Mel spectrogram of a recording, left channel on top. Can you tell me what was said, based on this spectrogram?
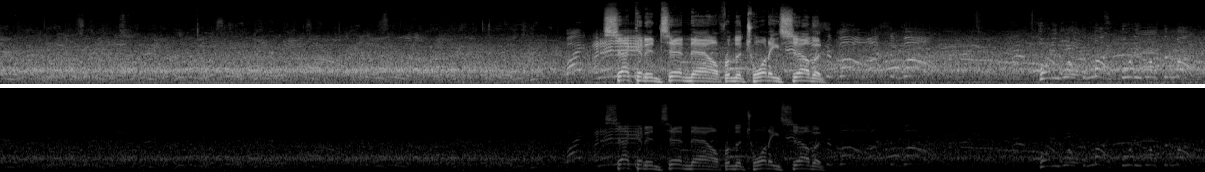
Second and 10 now from the 27.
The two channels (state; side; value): quieter; right; 30.5 dB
